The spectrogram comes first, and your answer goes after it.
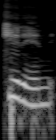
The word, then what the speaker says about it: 기린: How do we write kirin in Hangul? This is composed of two syllables.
